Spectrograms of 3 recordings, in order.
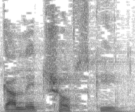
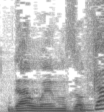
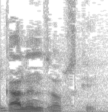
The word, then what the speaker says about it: Galensowski: Heißt er nicht Galetschowski? – Galensowski. – Galensowski, das wird geschrieben Gustav Anton Ludwig Emil Zeppelin Otto Wilhelm Siegfried Kaufmann Ida. – Und wird ausgesprochen? – Galensowski. – Galensowski.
